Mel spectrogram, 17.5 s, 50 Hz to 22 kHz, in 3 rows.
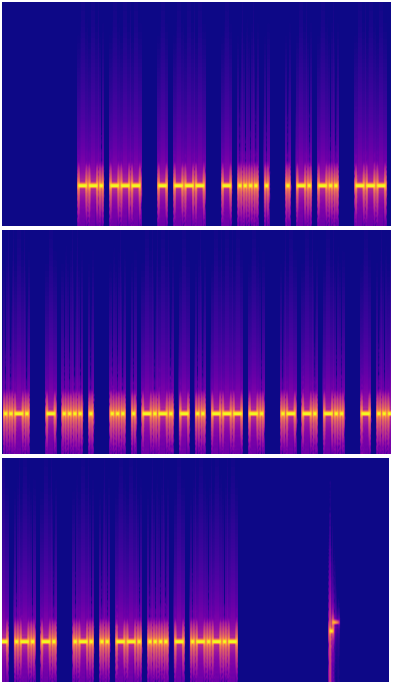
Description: Morse code, heard as a keyed tone, about 30 wpm, 700 Hz. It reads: GO TO THE END OF THE SECTION AND TURN RIGHT.
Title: Sentences from Top 1000 Words - Review Part 5 - 30wpm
